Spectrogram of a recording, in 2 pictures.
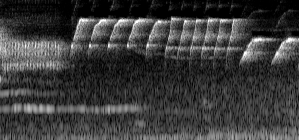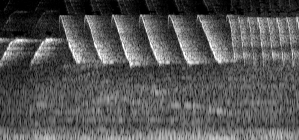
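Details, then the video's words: Belgian canary, a male, belting out song at a rival male: a short, low whistle at the start, then rapid high trills whose syllables slow into broad, rolling sweeps and speed up again. "Canário belga BRAVO CANTANDO FORTE na cara de outro macho !"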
